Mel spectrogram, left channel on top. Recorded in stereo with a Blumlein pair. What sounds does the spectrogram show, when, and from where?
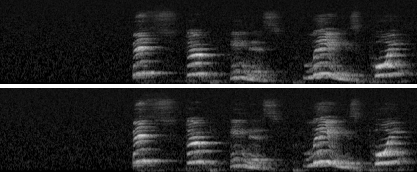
1.3 s a shout: 10° right, 5 m; by 4.0 s 5° right, 6.5 m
